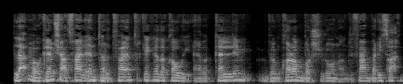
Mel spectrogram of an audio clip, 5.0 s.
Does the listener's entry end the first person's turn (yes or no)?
yes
